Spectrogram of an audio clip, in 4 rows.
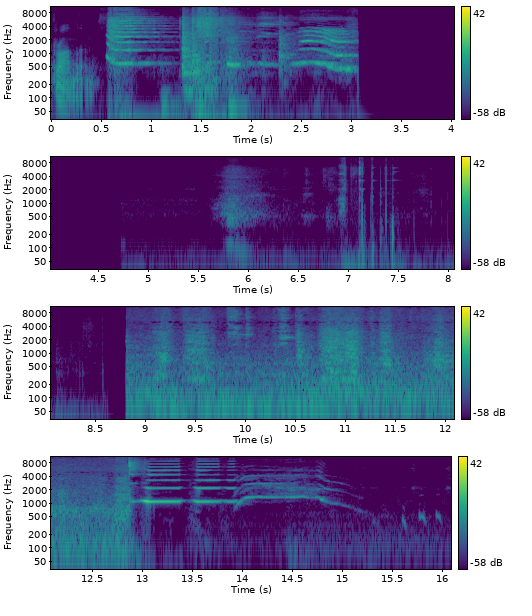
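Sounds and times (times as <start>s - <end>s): handheld air horn blast: 0.6s - 1.4s, 12.8s - 14.2s.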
